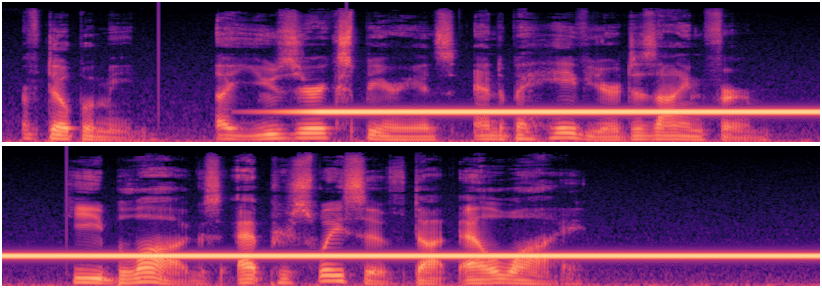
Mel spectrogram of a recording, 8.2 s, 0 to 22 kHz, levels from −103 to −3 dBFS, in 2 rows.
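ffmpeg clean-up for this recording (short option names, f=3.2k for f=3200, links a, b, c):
-af "adeclick=t=4,bandreject=f=870:w=30,agate=range=-21dB:threshold=-28dB"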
